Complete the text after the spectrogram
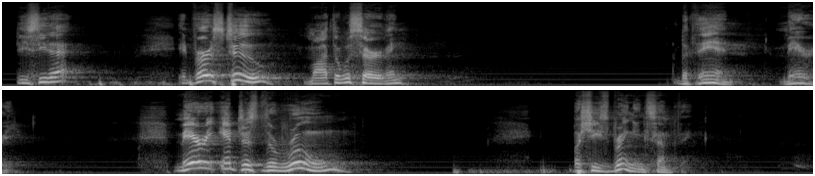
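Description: An older man preaches with animation into a microphone, in bursts with pauses.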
